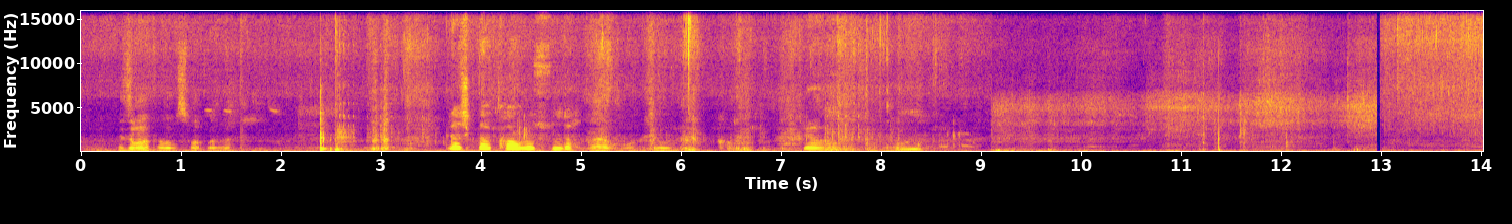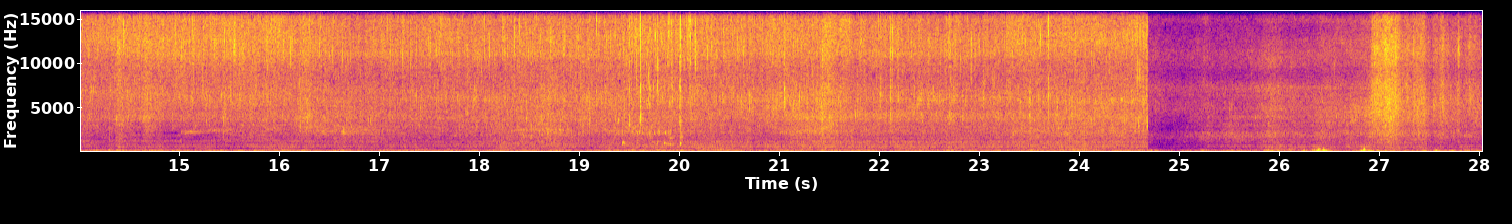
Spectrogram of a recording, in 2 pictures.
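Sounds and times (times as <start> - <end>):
food sizzling in a hot pan: 13.0 - 24.7.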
